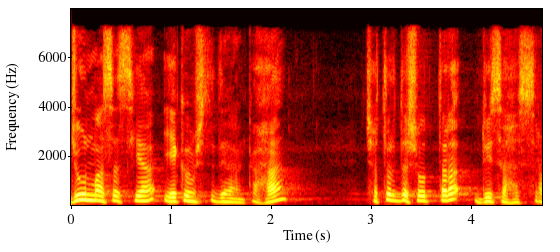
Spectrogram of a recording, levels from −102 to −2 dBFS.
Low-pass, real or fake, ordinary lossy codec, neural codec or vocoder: 7.2 kHz; real; MP3, 64 kbps; none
